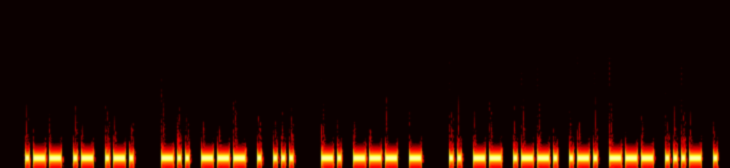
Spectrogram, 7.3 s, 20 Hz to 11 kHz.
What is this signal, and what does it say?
Morse code, heard as a keyed tone, about 30 wpm, 700 Hz. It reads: WAR DOES NOT IMPROVE
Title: Sentences from Top 1000 Words - Review Part 5 - 30wpm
